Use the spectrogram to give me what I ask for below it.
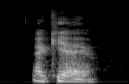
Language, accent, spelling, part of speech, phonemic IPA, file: French, Canada, acquiert, verb, /a.kjɛʁ/, LL-Q150 (fra)-acquiert.wav
- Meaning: third-person singular present indicative of acquérir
